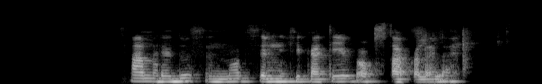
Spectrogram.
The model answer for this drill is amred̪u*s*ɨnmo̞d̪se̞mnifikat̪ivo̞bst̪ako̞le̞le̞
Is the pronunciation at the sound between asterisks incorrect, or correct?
correct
